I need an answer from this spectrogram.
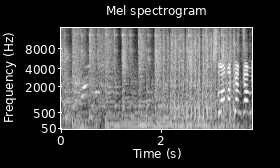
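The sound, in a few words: gunfire shooting in a cartoon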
